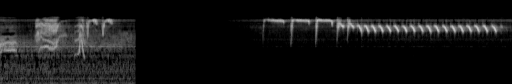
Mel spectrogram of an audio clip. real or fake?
fake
